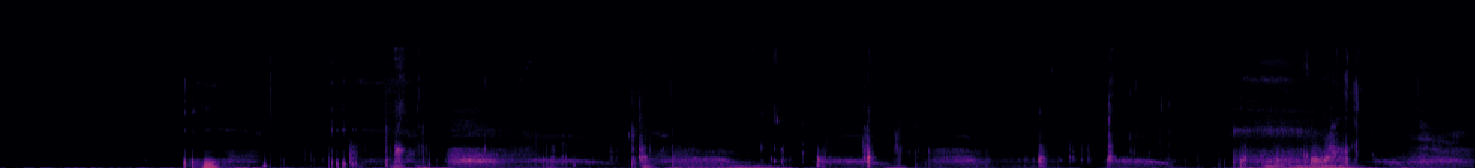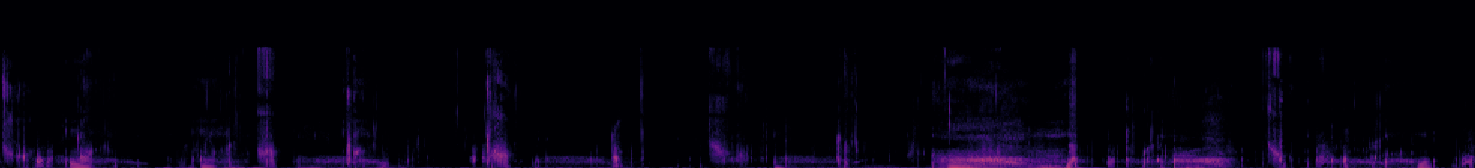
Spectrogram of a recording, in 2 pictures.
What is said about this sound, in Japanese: じゃあ今日は昨日みたいに吐息も吹きかけながらお耳を食べてあげちゃうからね。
